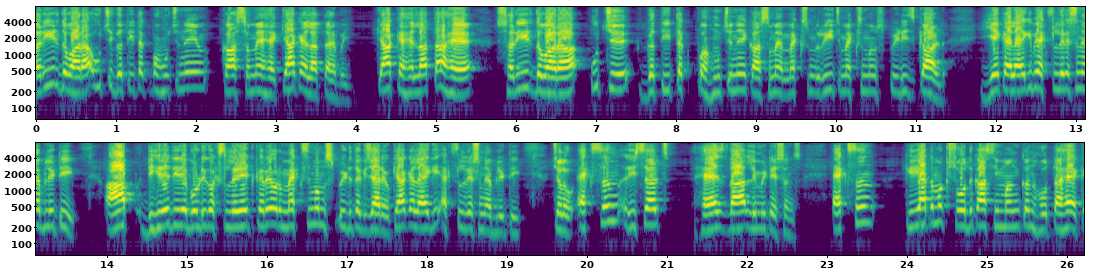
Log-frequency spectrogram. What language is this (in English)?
Hindi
